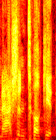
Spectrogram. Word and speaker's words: Mashantucket: We're from Day 1B here, the Foxwoods World Poker Finals from Mashantucket, Connecticut.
